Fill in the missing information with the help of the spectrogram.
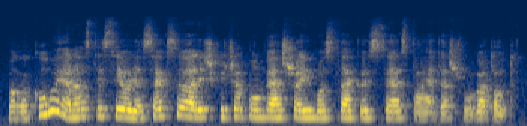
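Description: A woman's voice: medium pitch, fairly even intonation, lightly acted. A woman reading the part of a sardonic male mercenary captain, with a sarcastic, impatient manner, in an audiobook.

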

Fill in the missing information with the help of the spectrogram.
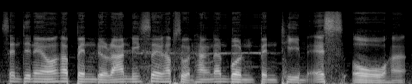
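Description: A man's voice: mid-range voice, normal speed, soft background music. A man casually commentating a live game broadcast, laughing easily and giving viewers tips. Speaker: esports commentator.

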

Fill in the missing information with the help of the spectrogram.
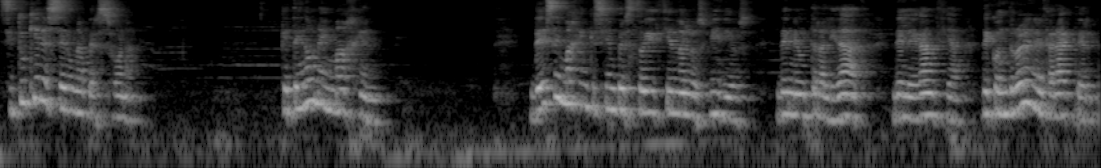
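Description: Meditation teacher, woman, calm and deliberate, voice distant in a very echoey room. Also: medium pitch. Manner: calm, measured, speaks with slow emphatic pauses. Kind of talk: guided meditation talk. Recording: very echoey room, voice far from mic.

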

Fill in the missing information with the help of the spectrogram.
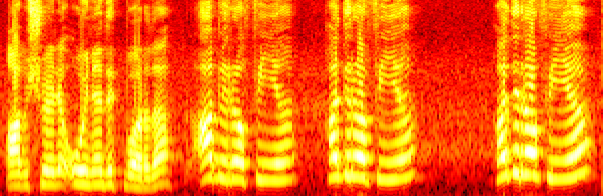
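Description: A young man commentating his own mobile football match for viewers, chatty and slangy, often swearing and shouting at the game. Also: very high-pitched, fast talker. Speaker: gaming YouTuber.

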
